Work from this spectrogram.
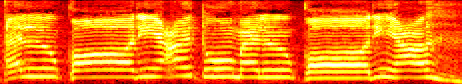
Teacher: وقف کی حالت میں گول تا کو ہا بناتے ہیں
